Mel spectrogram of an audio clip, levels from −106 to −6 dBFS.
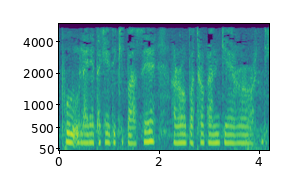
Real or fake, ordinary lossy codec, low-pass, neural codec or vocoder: real; MP3, 24 kbps; 5.4 kHz; none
